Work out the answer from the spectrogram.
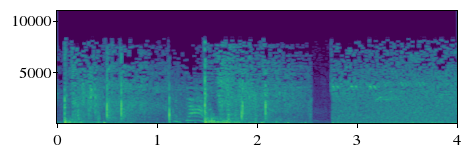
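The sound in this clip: Gunfire in a forest during fighting between soldiers and rebels: a series of sharp shots cracks at irregular intervals over a dense, rough background roar.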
